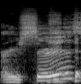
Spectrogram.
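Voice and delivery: can't believe what he's hearing; incredulous. Retold or imitated. Answering the vendor who won't haggle, incredulous. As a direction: pitch jumps high in mock disbelief.

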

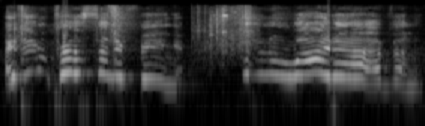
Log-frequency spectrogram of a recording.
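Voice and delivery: high, loud shriek of disbelief; panicked yelling. Real, not acted. Player shocked by what the game just did, panicked yelling. Game suddenly goes wrong.

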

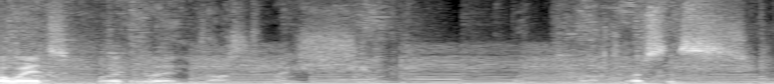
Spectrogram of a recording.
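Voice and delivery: usual speaking voice

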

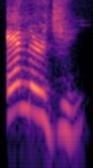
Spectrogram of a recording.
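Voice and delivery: Energy said clearly for repeating; modelled word. Shown as a demonstration. Teacher models the word for children, clear and careful. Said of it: "So this is the first word".

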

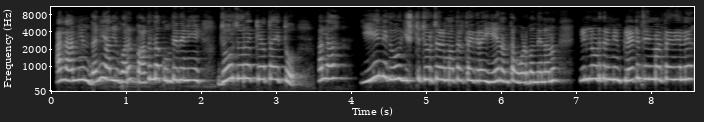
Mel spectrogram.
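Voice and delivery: grandma hurrying in, nosy and scolding. Acted. Grandma asks the sisters about the shouting, high fussy old voice.

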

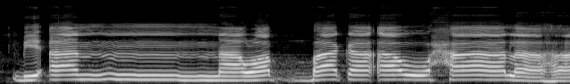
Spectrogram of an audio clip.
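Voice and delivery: very slow, drawn-out syllables; model recitation. Shown as a demonstration. Teacher models Quran words for learners, slow measured recitation. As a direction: stretch each long vowel evenly. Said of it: "কিভাবে পড়ব".

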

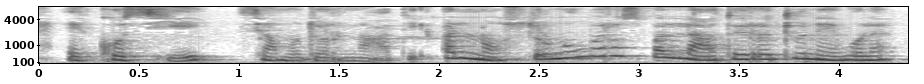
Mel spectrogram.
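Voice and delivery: plain reading voice

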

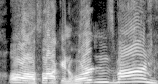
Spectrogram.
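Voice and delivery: loud, high hammed-up Canadian; exaggerated Canadian. Canadians answering Americans about Tim Hortons, hammed Canadian. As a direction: crank the Canadian accent way up. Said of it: "a Canadian about something very Canadian".

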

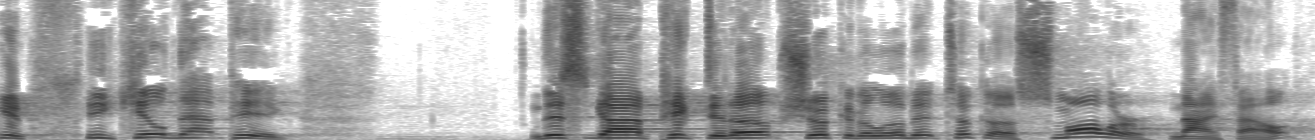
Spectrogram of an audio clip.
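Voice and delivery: usual speaking voice

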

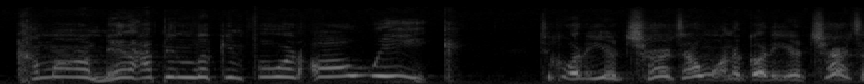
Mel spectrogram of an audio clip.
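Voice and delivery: high, eager pleading voice; pleading roommate. Acted. Roommate begs to go to church, high and eager. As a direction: beg like a kid who wants a treat.

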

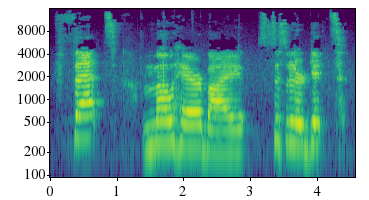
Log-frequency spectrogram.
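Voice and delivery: fat mohair by Sister Git drawn out slow and loud; own pronunciation. Shown as a demonstration. Vlogger naming the yarn her way, slow and loud. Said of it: "that's how I say it".

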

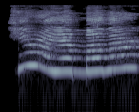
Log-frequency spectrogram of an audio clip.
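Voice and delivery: very high, loud call to the sky. A narrator's reading. Baby bird calls up to the plane, high and loud. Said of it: "he called out".

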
